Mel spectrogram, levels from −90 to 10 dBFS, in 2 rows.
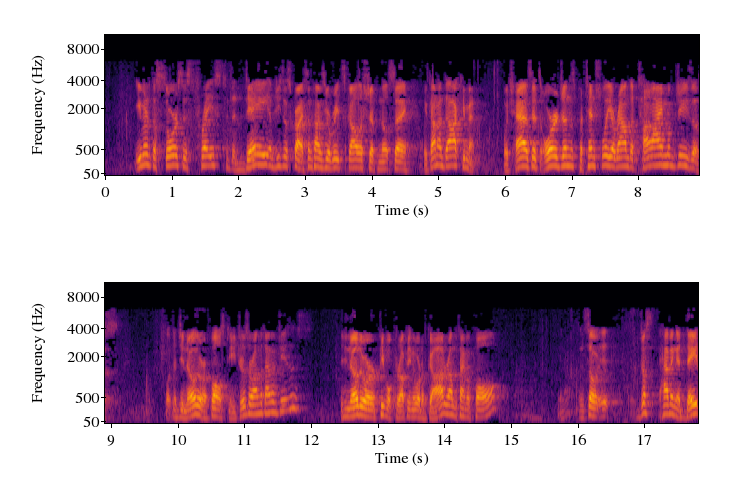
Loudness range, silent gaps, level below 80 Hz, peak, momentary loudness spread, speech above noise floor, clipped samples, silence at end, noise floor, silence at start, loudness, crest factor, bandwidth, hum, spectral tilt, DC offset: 4 LU; none; -68 dBFS; 0 dBFS; 14 LU; 33 dB; under 0.1%; 0 s; -53 dBFS; 0.45 s; -20 LUFS; 20 dB; 6.6 kHz; none; -6.5 dB/octave; under 0.1%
